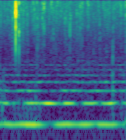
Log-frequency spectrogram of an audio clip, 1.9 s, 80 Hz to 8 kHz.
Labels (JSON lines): {"label": "biophony, midshipman", "recorder": "SoundTrap 500"}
